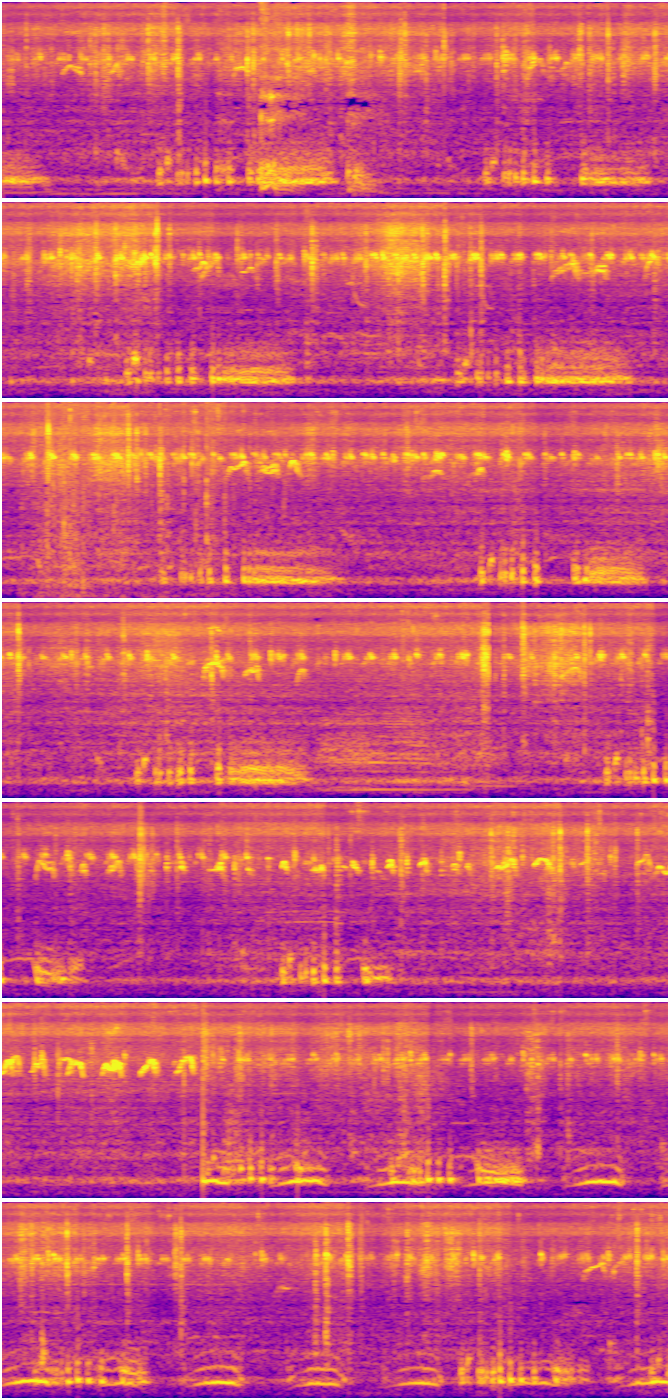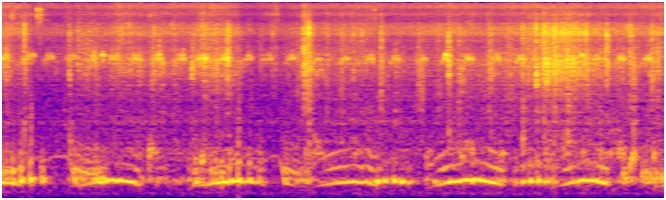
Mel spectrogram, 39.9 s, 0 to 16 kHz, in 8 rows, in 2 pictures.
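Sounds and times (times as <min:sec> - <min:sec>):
pigeons cooing: 0:00.0 - 0:07.4, 0:08.2 - 0:12.8, 0:13.5 - 0:20.7, 0:21.8 - 0:23.0, 0:26.2 - 0:39.9
high bird chirping: 0:09.2 - 0:12.7
wings fluttering: 0:10.0 - 0:12.6.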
